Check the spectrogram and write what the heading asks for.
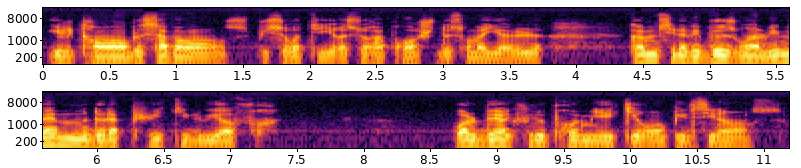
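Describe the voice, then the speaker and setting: A man reading a classic novel aloud as an audiobook narrator, in a measured, even delivery. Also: fairly low pitch. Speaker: audiobook reader. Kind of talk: literary narration.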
